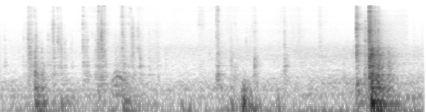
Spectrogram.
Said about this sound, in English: Insert door opening sound effect.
